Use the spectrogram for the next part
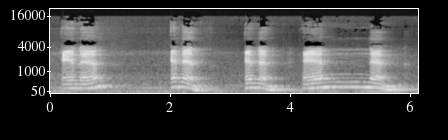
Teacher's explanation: When you link these two words, there is no D sound. You cannot make it sound like and those, because there is no those in this link.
